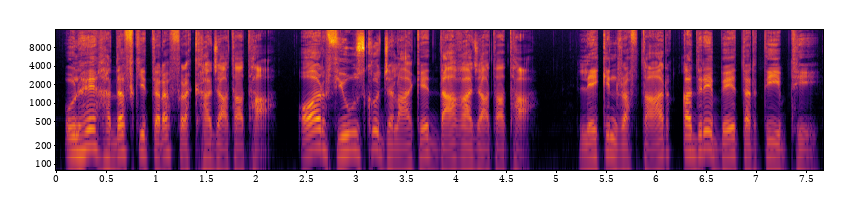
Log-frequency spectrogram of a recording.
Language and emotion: Urdu, neutral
